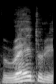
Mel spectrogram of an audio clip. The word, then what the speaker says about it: read: 여기는 과거를 표현해서 스펠링은 똑같지만 read로 읽어요.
